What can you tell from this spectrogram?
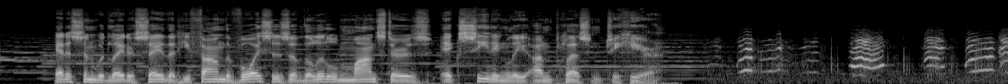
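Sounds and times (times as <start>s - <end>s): record hiss: 0.0s - 10.0s.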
